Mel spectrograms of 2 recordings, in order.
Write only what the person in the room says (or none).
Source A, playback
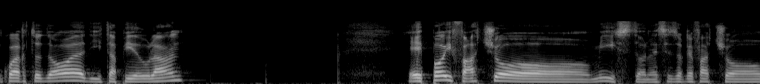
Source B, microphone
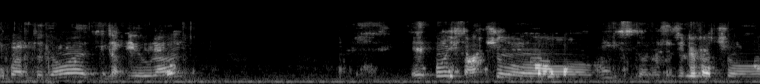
none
